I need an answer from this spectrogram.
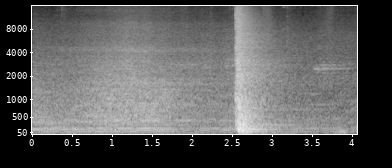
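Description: A car engine idling with a steady low hum. About two and a half seconds in comes a single loud, sharp bang that dies away quickly.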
